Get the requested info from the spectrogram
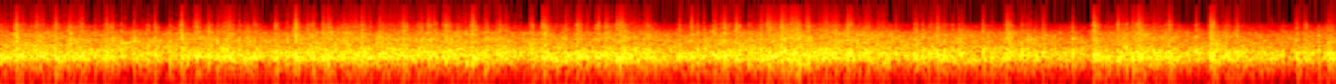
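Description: Fireworks display: a continuous dense rumble of bursts with many sharp crackling pops, mixed with crowd voices.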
